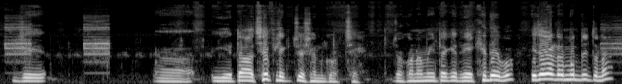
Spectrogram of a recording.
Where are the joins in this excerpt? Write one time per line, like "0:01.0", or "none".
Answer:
none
